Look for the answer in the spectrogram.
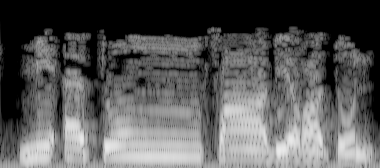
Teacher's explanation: في هذا المثال ضمتان على التاء من كلمة مئة، نلفظ هاتين الضمتين نونا ساكنة من مخرج الصاد من كلمة صابرة، فنقول مئة صابرة مع إظهار الغنة التي تدل على وجود نون ساكنة. · Term: إخفاء التنوين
